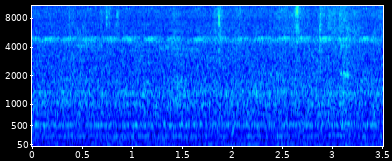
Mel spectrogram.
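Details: A Western honey bee swarm re-forms around its queen while being collected from under a family chalet roof on 21 May 2020. It gives an unbroken, even buzzing drone with occasional faint ticks.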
